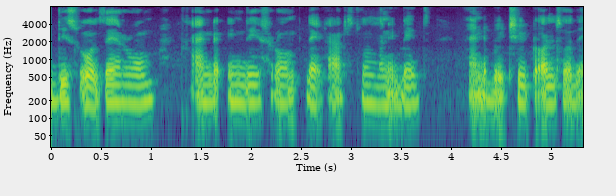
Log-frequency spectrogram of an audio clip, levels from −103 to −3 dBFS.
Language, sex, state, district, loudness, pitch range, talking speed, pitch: English, female, Chandigarh, Chandigarh, -19 LUFS, 170-185 Hz, 190 wpm, 185 Hz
